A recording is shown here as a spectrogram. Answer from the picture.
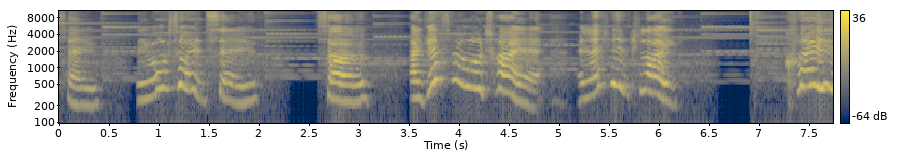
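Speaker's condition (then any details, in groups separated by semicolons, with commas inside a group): Cerebral palsy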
